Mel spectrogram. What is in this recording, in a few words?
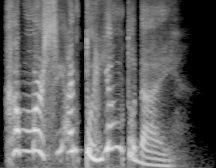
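Portuguese male, voice; Pirates Of The Caribbean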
